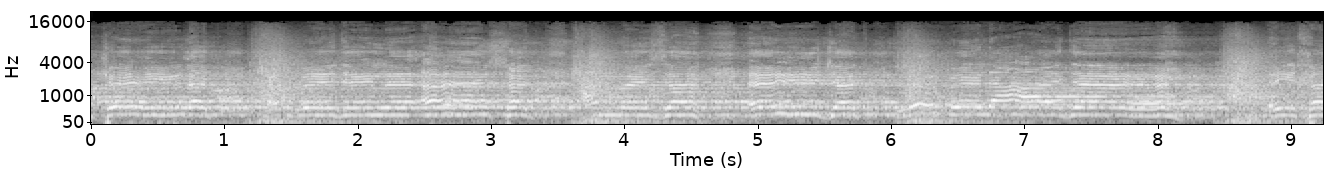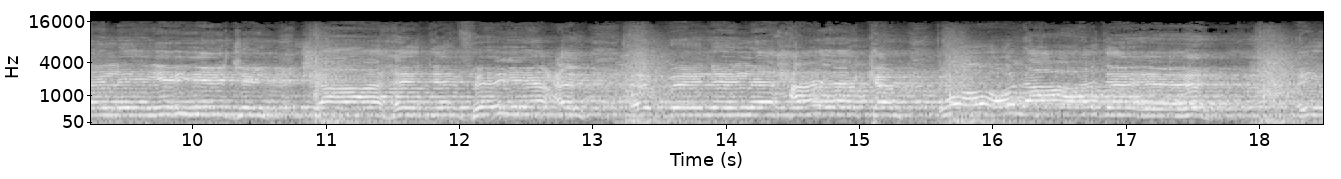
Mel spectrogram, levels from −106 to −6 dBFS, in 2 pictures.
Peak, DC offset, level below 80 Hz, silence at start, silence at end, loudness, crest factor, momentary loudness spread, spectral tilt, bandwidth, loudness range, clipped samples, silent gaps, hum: 0 dBFS; under 0.1%; -36 dBFS; 0 s; 0 s; -13 LUFS; 12 dB; 4 LU; -3.5 dB/octave; 15.5 kHz; 1 LU; under 0.1%; none; none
